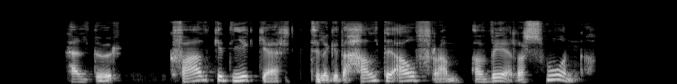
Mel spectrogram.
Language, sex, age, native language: Icelandic, male, 30-39, Icelandic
